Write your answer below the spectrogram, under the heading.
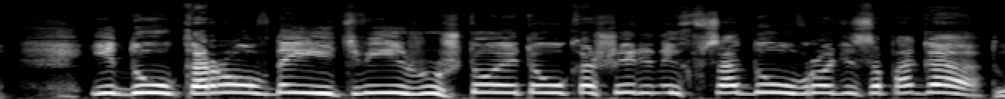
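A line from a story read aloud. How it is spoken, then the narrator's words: Furious old man shouting. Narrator (Russian): яростно закричал дед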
